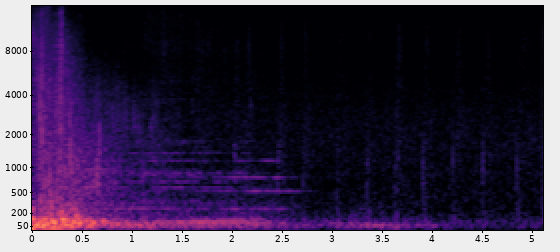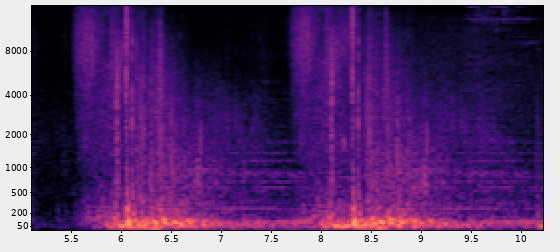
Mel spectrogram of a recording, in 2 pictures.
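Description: Confringo fire-spell blasts from the Hogwarts Legacy video game: two heavy booming bursts with rumbling tails, one at about six seconds and another near eight, preceded by quieter crackling game ambience.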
